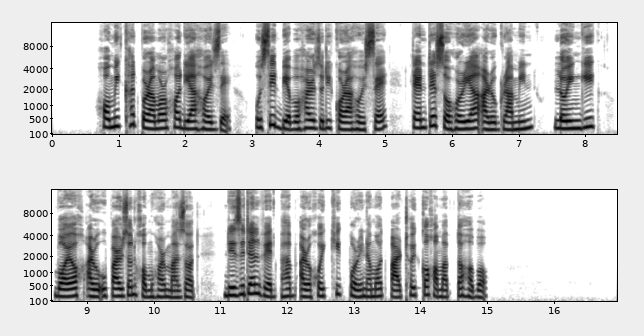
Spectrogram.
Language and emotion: Assamese, neutral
